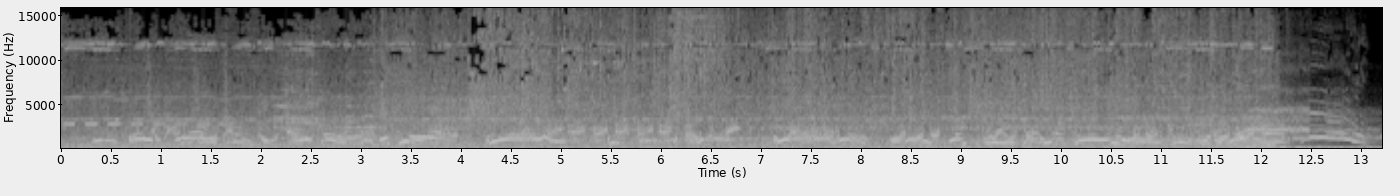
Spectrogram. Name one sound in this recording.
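A woman cries out in panic.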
